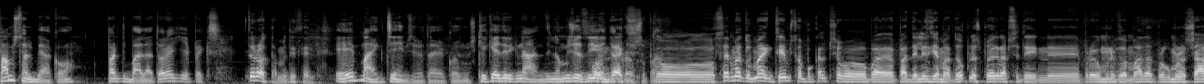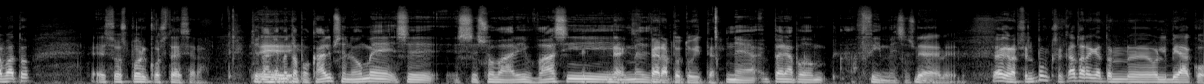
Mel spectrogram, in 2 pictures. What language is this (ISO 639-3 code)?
ell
